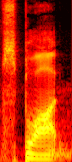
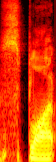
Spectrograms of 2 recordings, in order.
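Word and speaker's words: Splott: Splot. Yeah. Klum, yeah. Yeah, Splot or Splo, as the estate agents apparently refer to it as.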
